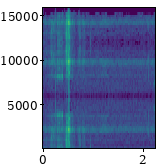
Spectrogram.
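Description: A single sharp knock about half a second in, over low wind and water noise.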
